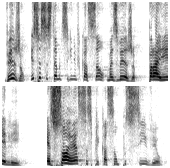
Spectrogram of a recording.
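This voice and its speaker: A middle-aged woman with a Brazilian Portuguese accent, giving a university lecture on education and telling personal anecdotes. She tells her stories in an animated way and acts out the quoted dialogue. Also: high-pitched, moderate pace. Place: lecture hall. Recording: long hall reverb.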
